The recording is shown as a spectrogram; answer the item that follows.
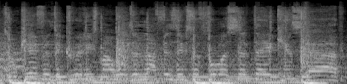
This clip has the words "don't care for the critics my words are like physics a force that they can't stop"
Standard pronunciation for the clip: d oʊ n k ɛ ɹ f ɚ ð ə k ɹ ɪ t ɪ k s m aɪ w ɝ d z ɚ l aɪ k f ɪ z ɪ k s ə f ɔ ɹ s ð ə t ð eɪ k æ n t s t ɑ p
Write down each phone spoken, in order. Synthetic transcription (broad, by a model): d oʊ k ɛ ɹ f ɚ ð ə k ɹ ɪ t ɪ k s m aɪ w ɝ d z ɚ n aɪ f ɪ z ɪ k s ə f ɔ ɹ s ð ə t ð eɪ k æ n s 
